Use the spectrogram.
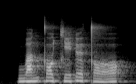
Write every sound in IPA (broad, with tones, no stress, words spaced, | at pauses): wa˧˥nt̪ɔ˧ce˧˥ɗəː˧˥ t̪ɔ˨˩˦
